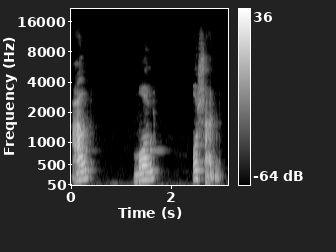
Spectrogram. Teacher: la N sí que sona, però la T o no sona o gairebé no sona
